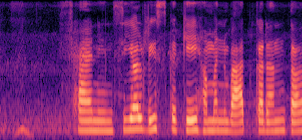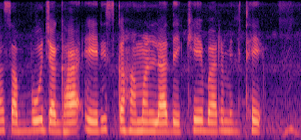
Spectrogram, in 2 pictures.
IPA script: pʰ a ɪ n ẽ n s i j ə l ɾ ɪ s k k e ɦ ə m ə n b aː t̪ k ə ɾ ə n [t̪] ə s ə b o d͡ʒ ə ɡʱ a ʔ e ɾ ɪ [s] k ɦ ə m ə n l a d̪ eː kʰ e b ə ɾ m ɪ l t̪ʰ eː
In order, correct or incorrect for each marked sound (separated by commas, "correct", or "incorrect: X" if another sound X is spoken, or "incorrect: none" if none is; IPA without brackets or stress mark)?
correct, correct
